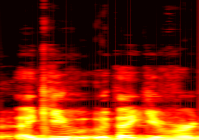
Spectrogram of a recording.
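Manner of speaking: talking through laughter; laughing. Real, not acted. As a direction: thank them while cracking up. Cracking up while thanking Noah.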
